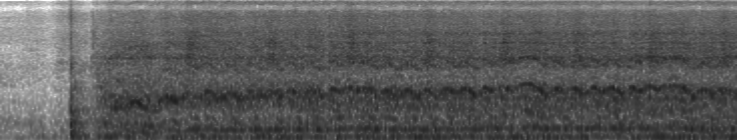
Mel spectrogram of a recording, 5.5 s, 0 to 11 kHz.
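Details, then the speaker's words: Long-stood 3.9 Rover V8 in an old 4x4 winch challenge truck, starter solenoid stuck on, brake clean sprayed in. Starter spins the V8 at a steady rhythm without firing: cranks but no start. "She's trying. You stop it a minute. We're not going to run it too long on the starter like that in one go, because it has been stood for a long time."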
